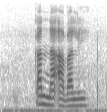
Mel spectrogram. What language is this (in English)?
Southern Sotho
